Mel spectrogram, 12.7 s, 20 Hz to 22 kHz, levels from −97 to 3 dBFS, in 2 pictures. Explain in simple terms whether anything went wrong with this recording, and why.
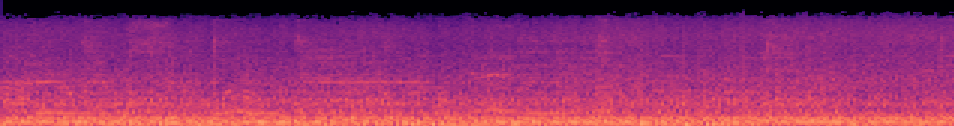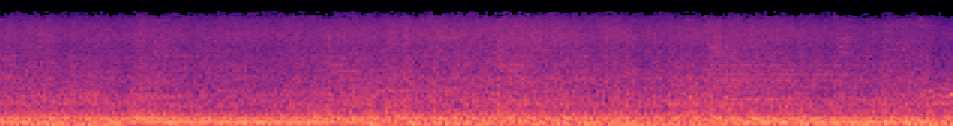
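Overlap between stream segments causes small clicks or skips at 2.95 s, 4.94 s and from 10.91 to 10.93 s. The audio arrives in pieces about 2 seconds long, and the timing labels on neighbouring pieces overlap slightly. The player trims the overlap, but that stretch wasn't really repeated, so a few to about 20 milliseconds of real sound are thrown away. The waveform then jumps straight to the next piece, which you hear as a tiny skip.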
